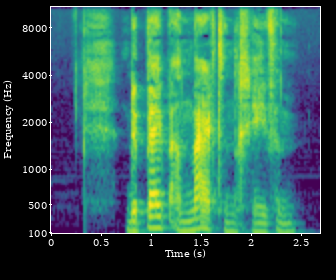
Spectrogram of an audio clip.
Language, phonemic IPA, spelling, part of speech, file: Dutch, /də ˈpɛi̯p aːn ˈmaːrtə(n)ˈɣeː.və(n)/, de pijp aan Maarten geven, verb, Nl-de pijp aan Maarten geven.ogg
- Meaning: 1. to give up, to throw in the towel 2. to die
